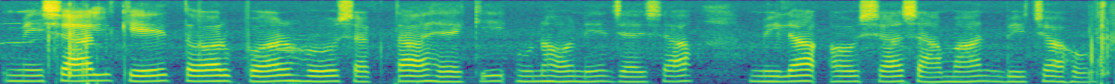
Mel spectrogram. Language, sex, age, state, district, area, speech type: Urdu, female, 45-60, Bihar, Supaul, rural, read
